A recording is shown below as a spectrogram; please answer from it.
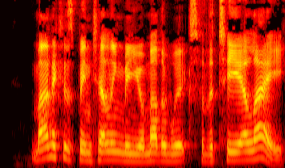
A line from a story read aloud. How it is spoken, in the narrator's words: Hughes laughed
